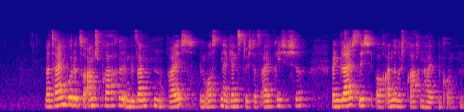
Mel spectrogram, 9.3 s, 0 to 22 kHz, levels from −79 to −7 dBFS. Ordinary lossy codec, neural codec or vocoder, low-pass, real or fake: none; none; 7.2 kHz; real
